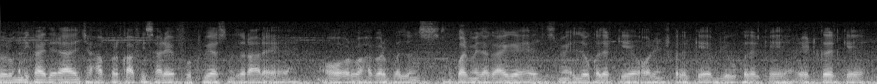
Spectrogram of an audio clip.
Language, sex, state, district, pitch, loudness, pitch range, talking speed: Hindi, male, Bihar, Bhagalpur, 95 Hz, -16 LUFS, 95-105 Hz, 265 wpm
